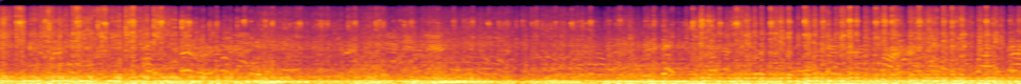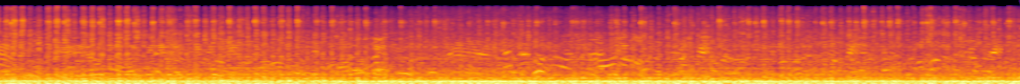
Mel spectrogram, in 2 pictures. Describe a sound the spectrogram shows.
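A crowd of people talks outdoors in the background.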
